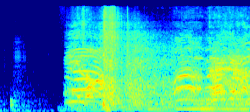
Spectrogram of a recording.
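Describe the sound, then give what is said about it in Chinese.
A single sharp gunshot, a police warning shot fired into the air to control a chaotic scene, cracks loudly amid ongoing shouting voices and commotion. “警察对空鸣枪，试图控制混乱场面”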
